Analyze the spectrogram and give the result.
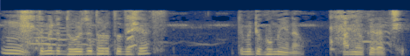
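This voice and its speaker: A man's voice: fairly high pitch, fast talker, a crowd in the background, close to an everyday voice. An actor playing a caring young husband and father who reassures and soothes despite his worry, in an audio drama. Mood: worried, soothing. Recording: dull lo-fi audio, faint music.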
